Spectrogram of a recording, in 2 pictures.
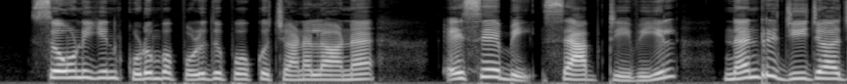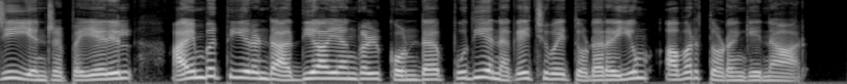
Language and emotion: Tamil, neutral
